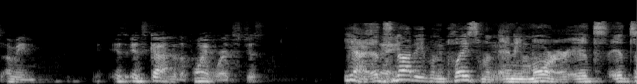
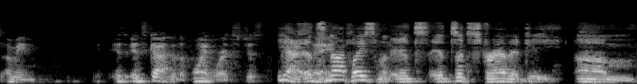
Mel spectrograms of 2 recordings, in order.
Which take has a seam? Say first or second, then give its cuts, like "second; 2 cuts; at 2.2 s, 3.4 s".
second; 4 cuts; at 2.7 s, 3.5 s, 3.9 s, 4.7 s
